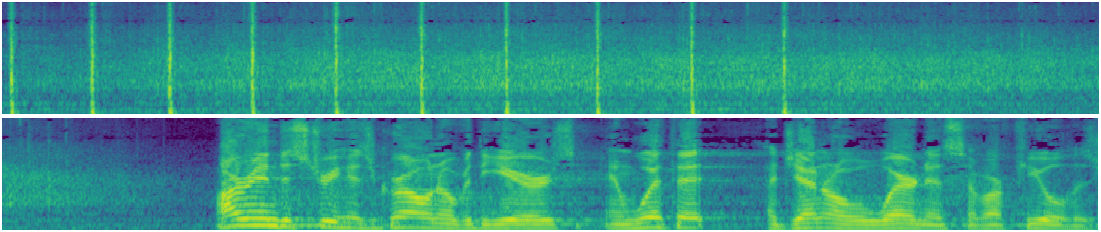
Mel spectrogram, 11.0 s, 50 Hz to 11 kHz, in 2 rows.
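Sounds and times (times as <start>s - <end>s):
evenly spaced claps: 0.0s - 6.3s
crowd noise: 0.0s - 7.2s
speech: 6.6s - 10.9s.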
